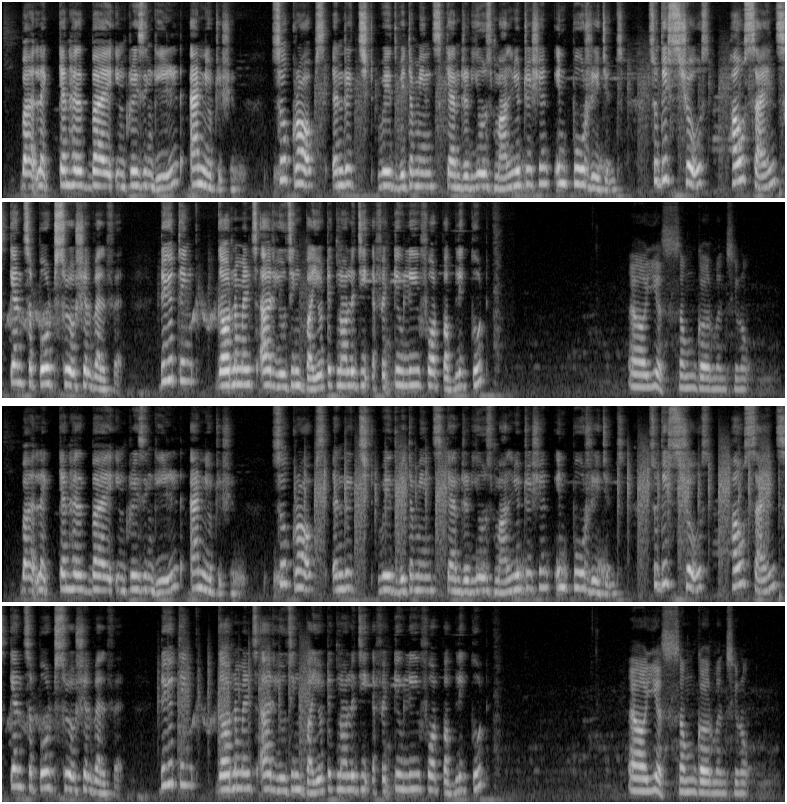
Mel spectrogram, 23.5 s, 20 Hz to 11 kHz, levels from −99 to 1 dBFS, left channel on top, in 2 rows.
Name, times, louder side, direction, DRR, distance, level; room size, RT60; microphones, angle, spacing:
voice 1, 0.3-3.6 4.1-9.3 9.7-13.5 14.1-19.0, left 6 dB, 40° left, 0.6 m, -29 dB
sound 1, 3.5-3.7 3.9-8.5 8.8-11.7 12.0-12.2 12.4-12.8 13.0-13.4 13.6-16.4, right 7 dB, 90° right, 1.1 m, -47 dB
voice 2, 21.1-23.3, right 2 dB, 20° right, 0.7 m, -32 dB
8.1 x 5.4 x 2.7 m
head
